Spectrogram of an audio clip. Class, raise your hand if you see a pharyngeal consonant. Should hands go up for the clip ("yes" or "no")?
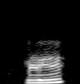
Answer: no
